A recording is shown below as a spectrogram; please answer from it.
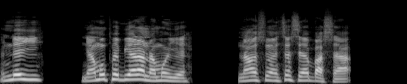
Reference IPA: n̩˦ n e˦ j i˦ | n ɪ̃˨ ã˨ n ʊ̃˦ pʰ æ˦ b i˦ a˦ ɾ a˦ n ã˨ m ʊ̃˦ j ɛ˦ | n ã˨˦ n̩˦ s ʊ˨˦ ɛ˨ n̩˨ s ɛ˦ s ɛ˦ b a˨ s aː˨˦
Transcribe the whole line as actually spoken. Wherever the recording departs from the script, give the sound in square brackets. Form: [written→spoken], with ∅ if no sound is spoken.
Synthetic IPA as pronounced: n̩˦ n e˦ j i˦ | n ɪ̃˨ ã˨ [n→m] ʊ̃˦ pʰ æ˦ b i˦ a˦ ɾ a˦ n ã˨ m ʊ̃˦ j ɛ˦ | n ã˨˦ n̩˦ s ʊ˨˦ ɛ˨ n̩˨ s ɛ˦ s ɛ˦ b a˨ s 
